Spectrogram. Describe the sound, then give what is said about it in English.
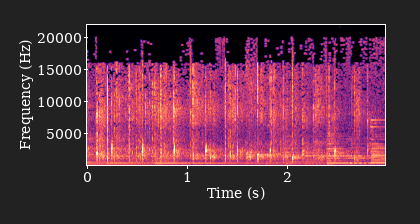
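An audience claps steadily for the Lord during a morning sermon, a dense wash of many hands, while sustained organ-like chords hum underneath throughout the few seconds. “So give the Lord a big hand clap for that this morning.”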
